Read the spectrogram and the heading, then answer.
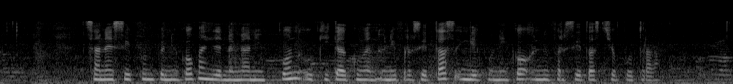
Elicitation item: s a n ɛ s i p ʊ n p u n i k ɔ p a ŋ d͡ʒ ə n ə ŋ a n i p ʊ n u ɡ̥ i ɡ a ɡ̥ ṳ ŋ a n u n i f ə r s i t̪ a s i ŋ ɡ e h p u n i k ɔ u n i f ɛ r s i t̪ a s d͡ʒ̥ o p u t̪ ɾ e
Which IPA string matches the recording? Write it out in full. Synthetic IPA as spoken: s a n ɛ s i p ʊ n p u n i k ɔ p a ɲ d͡ʒ ə n ə ŋ a n i p ʊ n u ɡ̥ i ɡ a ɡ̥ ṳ ŋ a n u n i f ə r s i t̪ a s i ŋ ɡ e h p u n i k ɔ u n i f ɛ r s i t̪ a s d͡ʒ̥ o p u t̪ ɾ a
